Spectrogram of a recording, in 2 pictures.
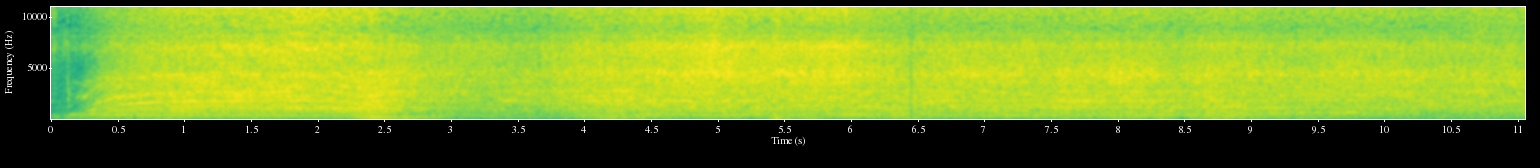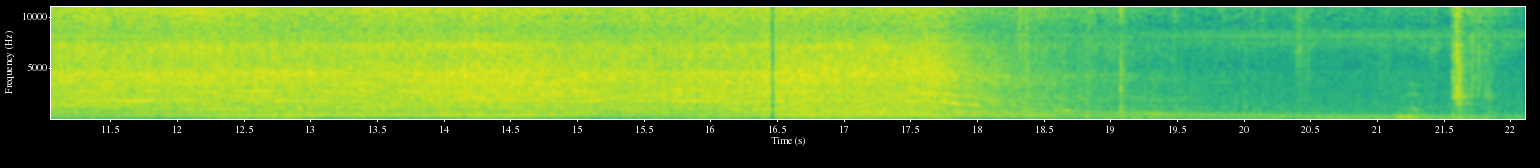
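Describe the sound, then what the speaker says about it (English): A small, cheap electric blower roars steadily while clearing a balcony deck, loud and close, holding a constant whine with slight pitch wobbles before it spins down and stops, leaving faint knocks afterward. "This little blower is cheap."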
